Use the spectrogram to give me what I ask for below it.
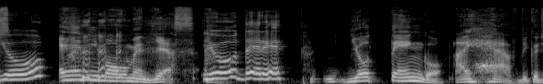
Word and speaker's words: derecho: And if you change 자격 to Spanish, is derecho, which also could mean 직진, to go straight.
